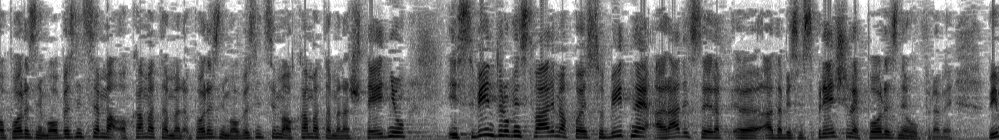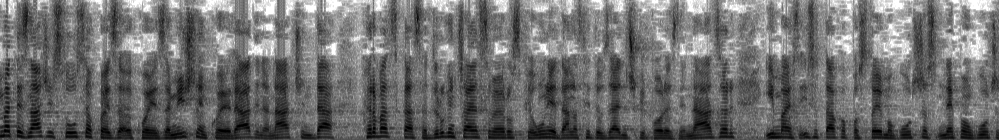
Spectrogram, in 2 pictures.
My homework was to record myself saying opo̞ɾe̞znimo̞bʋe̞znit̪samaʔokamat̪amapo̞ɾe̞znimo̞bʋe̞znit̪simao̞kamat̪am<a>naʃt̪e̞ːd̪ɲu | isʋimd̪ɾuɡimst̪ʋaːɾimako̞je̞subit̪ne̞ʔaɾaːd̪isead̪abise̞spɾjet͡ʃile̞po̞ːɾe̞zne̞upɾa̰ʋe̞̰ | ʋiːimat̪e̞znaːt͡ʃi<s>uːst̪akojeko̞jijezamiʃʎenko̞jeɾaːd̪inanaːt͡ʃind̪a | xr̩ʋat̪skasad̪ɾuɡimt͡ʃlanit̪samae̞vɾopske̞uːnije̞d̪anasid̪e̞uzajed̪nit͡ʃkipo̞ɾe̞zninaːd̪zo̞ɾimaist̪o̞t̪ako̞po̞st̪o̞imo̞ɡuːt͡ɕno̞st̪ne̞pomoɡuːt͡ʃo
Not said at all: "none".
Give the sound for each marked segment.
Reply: a, s

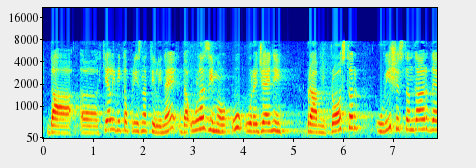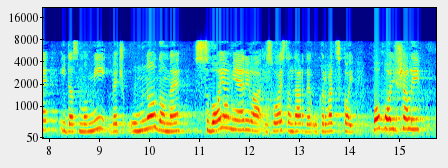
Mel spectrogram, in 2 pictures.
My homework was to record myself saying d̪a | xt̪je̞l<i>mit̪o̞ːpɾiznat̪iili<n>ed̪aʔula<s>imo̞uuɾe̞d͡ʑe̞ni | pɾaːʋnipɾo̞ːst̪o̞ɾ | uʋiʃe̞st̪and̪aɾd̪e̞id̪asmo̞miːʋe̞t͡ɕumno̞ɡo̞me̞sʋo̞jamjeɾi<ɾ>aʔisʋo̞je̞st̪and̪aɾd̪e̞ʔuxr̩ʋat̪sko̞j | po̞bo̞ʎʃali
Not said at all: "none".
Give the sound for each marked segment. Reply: i, n, z, l

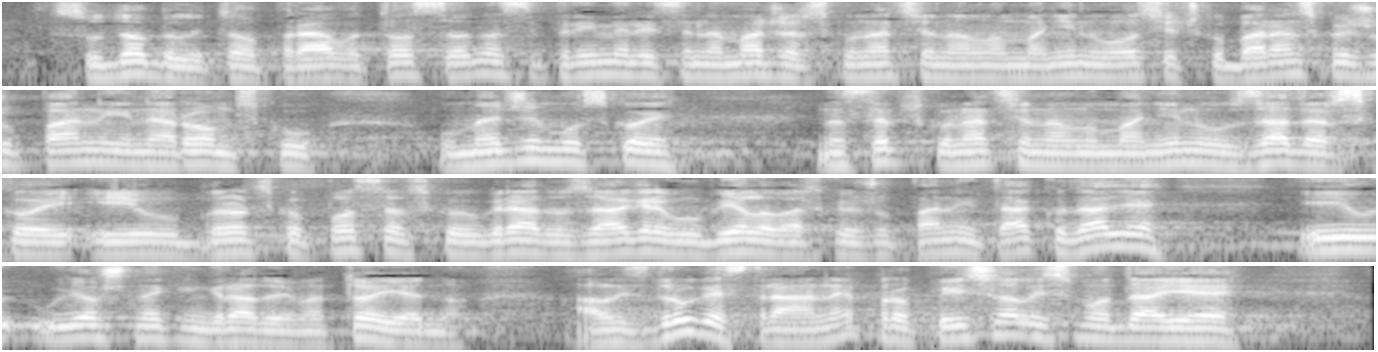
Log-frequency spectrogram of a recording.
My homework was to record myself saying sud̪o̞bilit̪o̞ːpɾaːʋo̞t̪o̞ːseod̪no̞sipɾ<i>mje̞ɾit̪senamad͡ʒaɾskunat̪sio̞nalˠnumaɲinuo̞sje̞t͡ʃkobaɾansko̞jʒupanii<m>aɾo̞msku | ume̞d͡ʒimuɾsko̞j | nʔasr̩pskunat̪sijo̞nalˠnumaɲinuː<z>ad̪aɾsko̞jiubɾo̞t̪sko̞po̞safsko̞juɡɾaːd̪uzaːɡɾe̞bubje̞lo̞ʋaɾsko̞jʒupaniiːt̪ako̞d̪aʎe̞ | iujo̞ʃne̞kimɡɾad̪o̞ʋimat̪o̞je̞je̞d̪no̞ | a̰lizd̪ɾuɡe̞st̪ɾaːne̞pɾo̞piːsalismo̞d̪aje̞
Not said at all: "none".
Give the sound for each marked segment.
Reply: iː, n, z

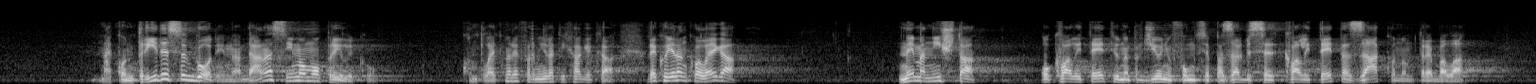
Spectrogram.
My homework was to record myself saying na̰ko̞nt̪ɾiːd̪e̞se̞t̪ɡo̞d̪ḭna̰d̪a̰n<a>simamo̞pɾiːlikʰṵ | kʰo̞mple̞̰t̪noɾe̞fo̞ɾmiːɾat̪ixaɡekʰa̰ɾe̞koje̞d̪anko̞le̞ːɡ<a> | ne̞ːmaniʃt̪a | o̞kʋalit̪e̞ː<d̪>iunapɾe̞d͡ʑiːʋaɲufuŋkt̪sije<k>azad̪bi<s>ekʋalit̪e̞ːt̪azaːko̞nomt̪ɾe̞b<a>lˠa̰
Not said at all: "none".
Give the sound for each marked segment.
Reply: a, a, t̪, p, s, a

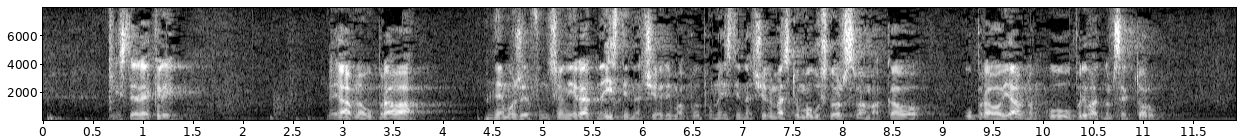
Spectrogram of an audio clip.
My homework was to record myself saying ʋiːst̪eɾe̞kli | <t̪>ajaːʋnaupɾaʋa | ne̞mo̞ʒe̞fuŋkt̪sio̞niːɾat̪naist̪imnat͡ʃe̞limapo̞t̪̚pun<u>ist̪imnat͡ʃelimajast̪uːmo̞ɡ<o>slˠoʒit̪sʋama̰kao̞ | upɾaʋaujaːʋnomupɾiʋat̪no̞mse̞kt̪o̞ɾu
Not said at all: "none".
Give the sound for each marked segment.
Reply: d̪, o, u

